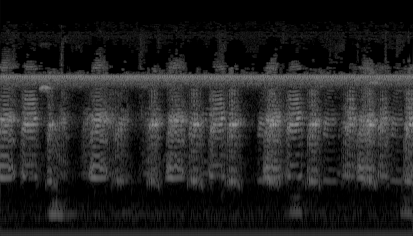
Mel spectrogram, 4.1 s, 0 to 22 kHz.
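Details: Green tree frogs (Hyla cinerea) at the Headquarters Pond, SMNWR, June 2, 2021, 9:10 pm: short nasal quonk notes repeated about three times per second in an uneven overlapping chorus, over a steady high whine.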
